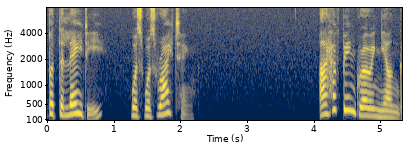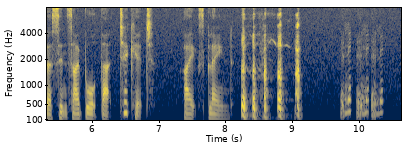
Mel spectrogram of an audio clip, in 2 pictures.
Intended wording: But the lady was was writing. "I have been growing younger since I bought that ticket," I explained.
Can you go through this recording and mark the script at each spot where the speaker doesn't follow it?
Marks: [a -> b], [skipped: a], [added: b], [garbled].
But the lady was was writing. "I have been growing younger since I bought that ticket," I explained.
